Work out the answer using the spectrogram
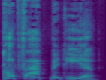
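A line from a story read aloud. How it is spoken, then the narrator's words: Screamed at top of voice, queen. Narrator (German): schrie die Königin aus Leibeskräften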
